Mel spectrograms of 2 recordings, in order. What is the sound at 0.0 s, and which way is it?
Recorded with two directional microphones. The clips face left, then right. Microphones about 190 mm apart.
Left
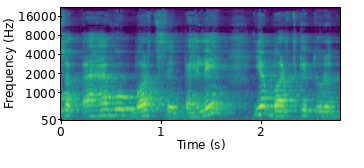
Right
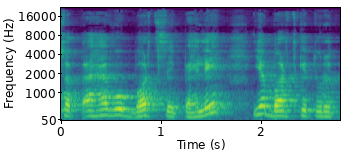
Speech, 45° right (ahead or behind).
